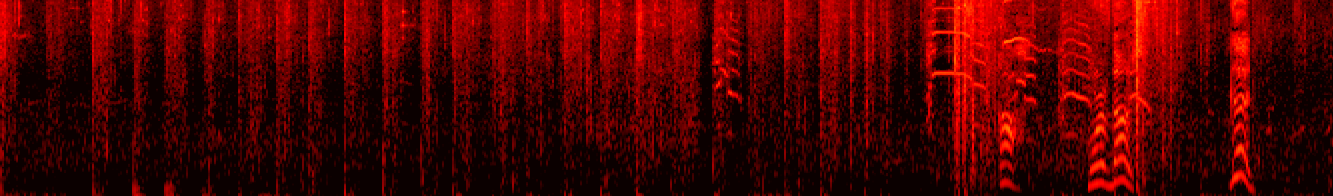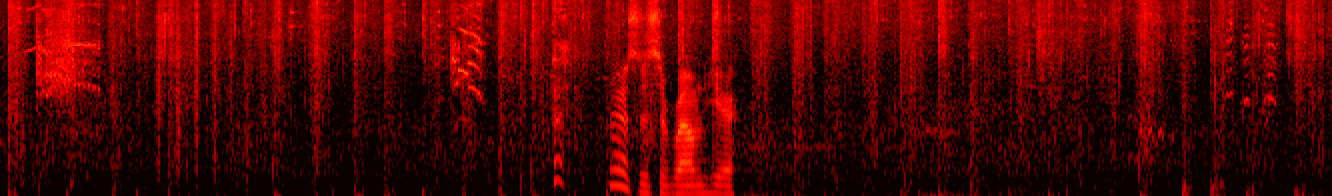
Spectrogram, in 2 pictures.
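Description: Heavy footsteps thud on stone at a steady walking pace.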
